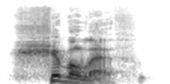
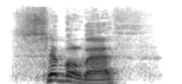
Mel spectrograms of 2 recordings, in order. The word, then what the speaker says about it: Shibboleth: So they go, "If you say no," they say, "All right, say Shibboleth," S-H, Shibboleth. If he said Sibboleth, because he could not pronounce the word correctly, they seized him and killed him at the fords of Jordan.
